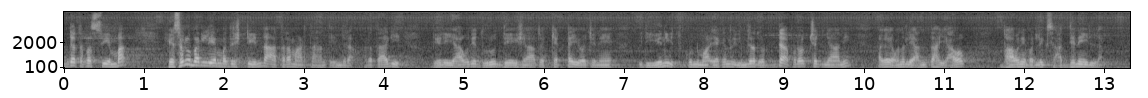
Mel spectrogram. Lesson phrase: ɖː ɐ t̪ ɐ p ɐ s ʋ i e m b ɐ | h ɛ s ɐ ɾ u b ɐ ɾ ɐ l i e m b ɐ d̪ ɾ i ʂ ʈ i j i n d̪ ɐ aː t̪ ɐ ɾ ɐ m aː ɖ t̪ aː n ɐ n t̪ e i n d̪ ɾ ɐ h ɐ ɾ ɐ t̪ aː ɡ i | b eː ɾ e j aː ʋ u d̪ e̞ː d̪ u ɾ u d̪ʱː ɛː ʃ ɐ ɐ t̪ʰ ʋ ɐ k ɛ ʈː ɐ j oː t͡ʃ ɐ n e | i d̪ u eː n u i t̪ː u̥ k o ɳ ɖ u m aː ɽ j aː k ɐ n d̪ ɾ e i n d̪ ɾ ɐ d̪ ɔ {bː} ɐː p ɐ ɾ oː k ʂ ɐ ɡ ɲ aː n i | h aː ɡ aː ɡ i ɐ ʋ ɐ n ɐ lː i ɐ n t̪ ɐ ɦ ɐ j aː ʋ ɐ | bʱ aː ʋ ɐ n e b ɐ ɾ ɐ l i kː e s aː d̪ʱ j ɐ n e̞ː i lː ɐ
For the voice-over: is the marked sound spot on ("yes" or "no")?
no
